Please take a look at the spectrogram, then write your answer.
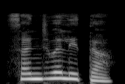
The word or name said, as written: ಸಂಜ್ವಲಿತ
